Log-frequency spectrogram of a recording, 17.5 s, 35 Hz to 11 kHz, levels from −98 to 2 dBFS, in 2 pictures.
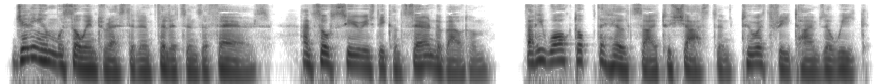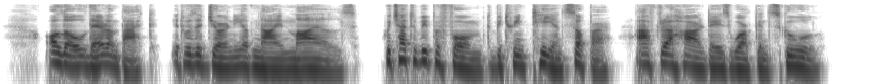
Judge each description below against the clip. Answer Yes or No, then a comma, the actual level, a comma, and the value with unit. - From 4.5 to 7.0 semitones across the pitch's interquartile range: Yes, average, 5.2 semitones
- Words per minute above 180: Yes, average, 190 wpm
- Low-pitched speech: Yes, low, 110 Hz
